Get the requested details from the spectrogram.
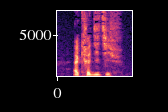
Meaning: letter of credit
- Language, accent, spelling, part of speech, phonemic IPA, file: French, France, accréditif, noun, /a.kʁe.di.tif/, LL-Q150 (fra)-accréditif.wav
